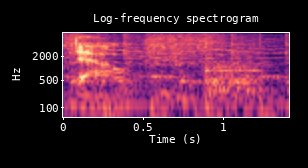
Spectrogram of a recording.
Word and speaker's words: Tao: this Trio is the Dao Trio spelled Tao but pronounced it's Dao uh in illusion to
